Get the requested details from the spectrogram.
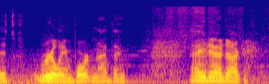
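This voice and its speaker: A man at a fairly high pitch and moderate pace, fairly even in intonation, with music in the background. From United States. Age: 70s. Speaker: retired railroad worker, cancer patient. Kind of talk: testimony.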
